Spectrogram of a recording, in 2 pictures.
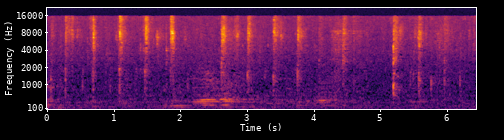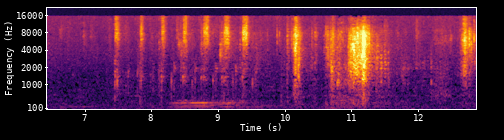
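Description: Near silence: faint scattered clicks, with a brief soft rustle near the end.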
